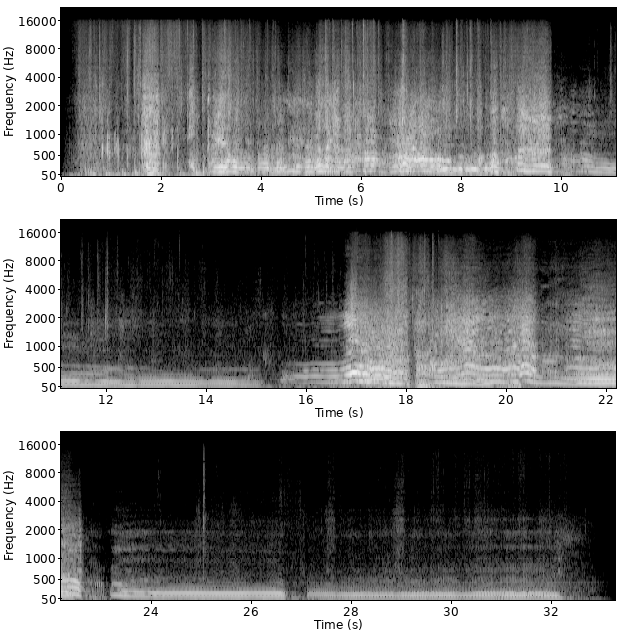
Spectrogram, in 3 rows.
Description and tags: Karhut murisevat / A couple of bears growling, brown bear
Pari karhua ärhentelee ja murisee.
Paikka/Place: Suomi / Finland / Ähtäri (eläinpuisto)
Aika/Date: 06.05.1975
